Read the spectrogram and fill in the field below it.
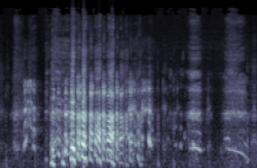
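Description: A man in a coughing fit: a dense run of harsh, rasping coughs, followed by a few separate strained coughs and throat-clearing sounds after short pauses.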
